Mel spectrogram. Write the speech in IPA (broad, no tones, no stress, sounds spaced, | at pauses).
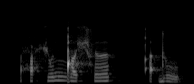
ħ ʏ ħ ʃ u n ŋ͡ǃ ɒː ʃ s ə̃ | qʼ ɪ ʔ d u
